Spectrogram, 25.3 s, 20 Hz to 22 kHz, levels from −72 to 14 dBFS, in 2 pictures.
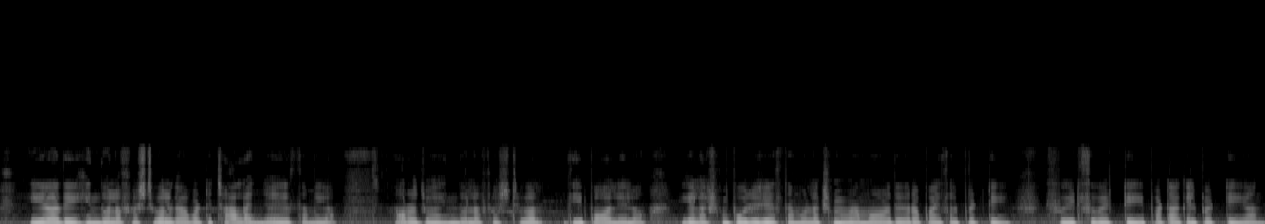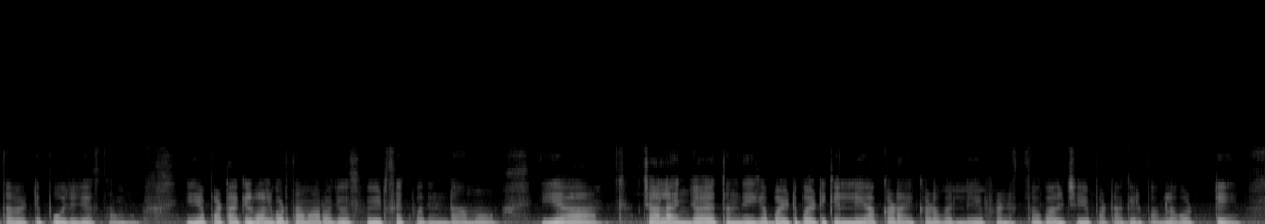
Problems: constant background noise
